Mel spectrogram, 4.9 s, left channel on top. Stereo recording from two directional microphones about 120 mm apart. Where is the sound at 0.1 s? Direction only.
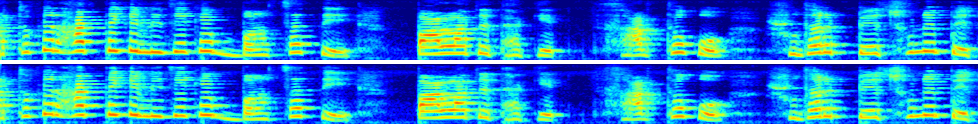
35° left (ahead or behind).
